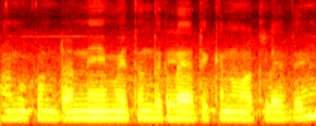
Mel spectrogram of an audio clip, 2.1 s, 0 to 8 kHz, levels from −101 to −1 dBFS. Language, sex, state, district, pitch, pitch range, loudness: Telugu, male, Andhra Pradesh, Krishna, 125 Hz, 120-125 Hz, -16 LUFS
